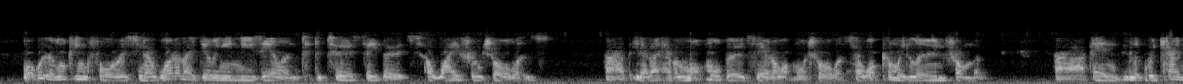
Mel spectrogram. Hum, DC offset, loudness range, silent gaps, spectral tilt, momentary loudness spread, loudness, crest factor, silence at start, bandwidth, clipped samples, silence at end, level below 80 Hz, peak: none; under 0.1%; 1 LU; none; -7.5 dB/octave; 4 LU; -23 LUFS; 16 dB; 0 s; 5.4 kHz; under 0.1%; 0 s; -46 dBFS; -8 dBFS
